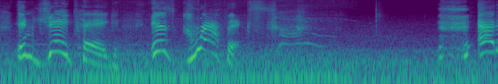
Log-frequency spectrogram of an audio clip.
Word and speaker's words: JPEG: what the P stands for I call it J Pig it sounds cute to you booger I it sounds j i I call it a JPEG you know what I call it a jpig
